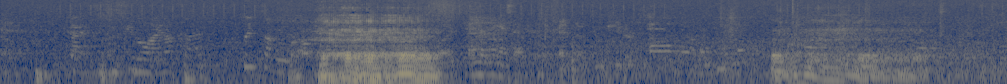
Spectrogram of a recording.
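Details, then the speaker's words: A father snoring very loudly: loud, rough, rattling snores on breaths in, over background talk and room noise; heavy snoring. "Yeah, you were snoring so loud. Oh my god."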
